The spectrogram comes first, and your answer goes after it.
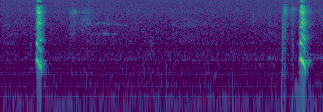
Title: Cutest hiccup ever!! 最萌的打嗝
